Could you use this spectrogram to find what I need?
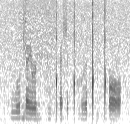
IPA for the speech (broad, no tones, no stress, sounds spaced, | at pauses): m u ɡ j ɛ e̯ ɹ e̤ h e̤ ǃʼ ɛ s ʏ ǃʰ ɔ̤ ɣ ə ǃʰ e̤ ǃʼ ɔ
